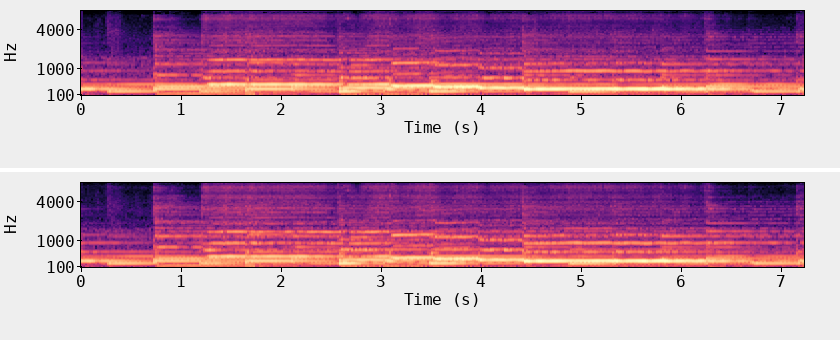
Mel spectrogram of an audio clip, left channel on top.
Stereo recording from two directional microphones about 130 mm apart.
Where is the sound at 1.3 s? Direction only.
30° right (ahead or behind).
